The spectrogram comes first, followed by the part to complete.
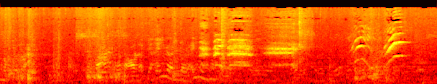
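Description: A rooster crowing over background chatter: a drawn-out high call about three seconds in, then short rising-and-falling cries just before the end.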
